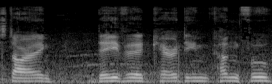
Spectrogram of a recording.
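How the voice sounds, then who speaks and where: With music playing in the background, a man talks at a fairly slow pace. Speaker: live-stream street vlogger. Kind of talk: casual live-stream talk to camera. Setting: outdoors.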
